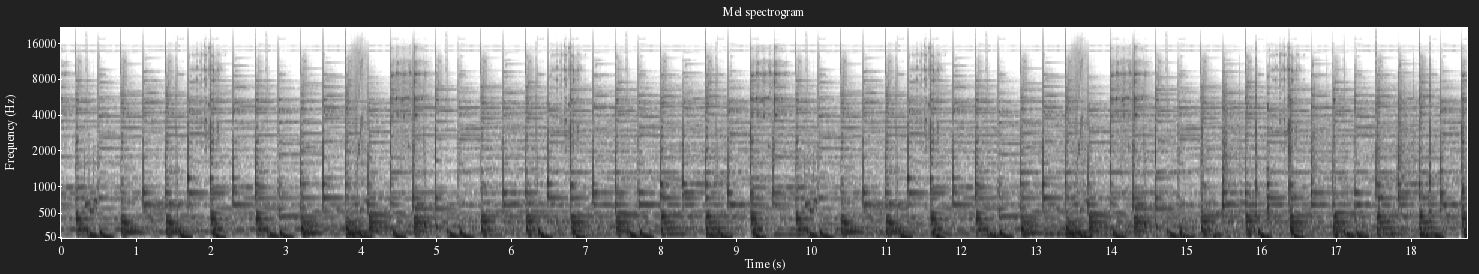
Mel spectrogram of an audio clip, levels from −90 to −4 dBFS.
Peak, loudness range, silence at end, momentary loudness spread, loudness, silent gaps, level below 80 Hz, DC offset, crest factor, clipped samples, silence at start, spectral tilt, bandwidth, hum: -6 dBFS; 1 LU; 0 s; 4 LU; -22 LUFS; none; -28 dBFS; under 0.1%; 16 dB; under 0.1%; 0 s; -5.5 dB/octave; over 20 kHz; none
